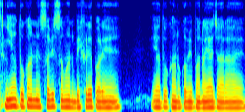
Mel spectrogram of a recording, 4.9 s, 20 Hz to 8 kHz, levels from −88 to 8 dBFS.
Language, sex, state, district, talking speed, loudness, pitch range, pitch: Hindi, male, Chhattisgarh, Kabirdham, 195 wpm, -14 LUFS, 110-125 Hz, 115 Hz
